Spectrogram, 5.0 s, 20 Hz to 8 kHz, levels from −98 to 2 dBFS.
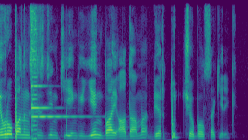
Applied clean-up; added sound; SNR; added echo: none; Dishes, pots, and pans; 3 dB; none.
